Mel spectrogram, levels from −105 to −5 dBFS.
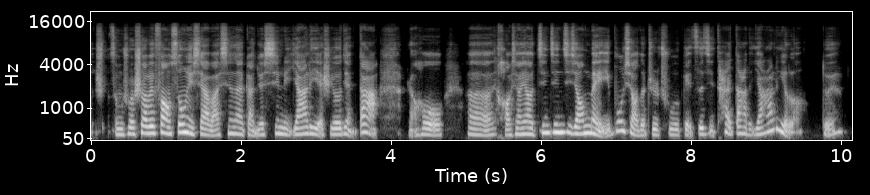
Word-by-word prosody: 说 - - -8
怎 180 - -5
么 175 - +1
说， 195 +2 -1
稍 220 +4 +1
微 215 - +6
放 220 -2 +4
松 245 +4 +5
一 210 - +3
下 180 -2 0
吧， 155 +1 -1
现 210 +4 -3
在 195 -2 -1
感 - - -4
觉 170 - -2
心 200 +3 0
理 180 - -3
压 190 +2 +1
力 205 -1 +1
也 175 - +1
是 - - -4
有 185 0 +2
点 205 +7 -3
大。 250 -1 +2 0.4
然 - - -8
后， 170 -2 0 0.3
呃， 170 -3 -3
好 165 - -3
像 185 +2 -2
要 190 -1 +1
斤 235 +8 0
斤 245 0 +6
计 245 -2 +1
较 205 -1 +3
每 215 -3 +4
一 - - -2
步 290 +1 0
小 230 - +1
的 155 - -2
支 170 +1 -4
出， 170 0 -6
给 - - -4
自 190 -1 0
己 190 - -7
太 250 - -3
大 210 -1 -2
的 170 - -9
压 215 +11 -1
力 290 -7 +2
了， - - -5 0.2
对。 250 +2 -6
195 Hz, 300 characters per minute, -25 LUFS, 175-230 Hz, 0.4 s, 微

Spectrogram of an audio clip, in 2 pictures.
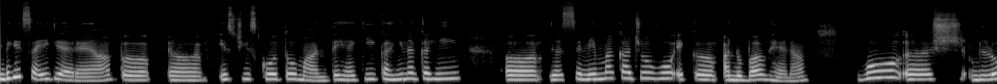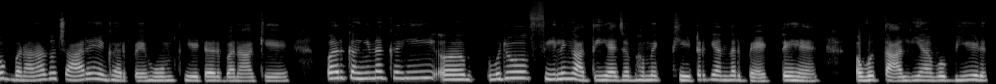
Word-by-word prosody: देखिए, 275 +8 +7
सही 250 -7 +1
कह 240 -6 +2
रहे 175 -1 -3
हैं 175 - -3
आप 220 +7 -6 0.5
अ, 195 -1 0 0.2
इस 235 0 -2
चीज़ 250 -1 -4
को 245 0 +5
तो 250 +2 +2
मानते 180 0 -1
हैं 205 0 0
कि 245 +4 -3
कहीं 235 -2 +2
न 265 +1 +1
कहीं 260 0 +2 0.5
अ - - +5
अ, 210 0 +2
सिनेमा 245 +4 +1
का 290 - +3
जो 280 +1 -2
वो 275 +1 +1
एक 230 0 -3 0.3
अनुभव 205 +2 +3
है 175 -5 -3
ना, 165 +4 -6 0.5
वो 305 +7 +4
अ, 235 -5 +3
श - - -8
लोग 230 +5 +3
बनाना 205 +1 -1
तो 270 - -1
चाह 205 -5 -1
रहे 255 +3 -1
हैं 240 - +1
घर 200 -3 -1
पे 175 - -2
होम 180 +1 -1
थिएटर 180 -1 0
बनाके। 170 0 -4 0.4
पर 290 +2 +5
कहीं 280 -2 +1
न 300 +1 +1
कहीं 295 +1 -3
अ, - - -2 0.4
वो 245 +3 +1
जो 295 +2 +1 0.2
फीलिंग 255 +1 +2
आती 200 -2 0
है, 195 -1 +4
जब 195 -1 -1
हम 200 +1 +1
एक 200 -1 -3 0.2
थिएटर 195 +2 +1
के 225 - 0
अंदर 205 0 0
बैठते 165 +3 0
हैं, 170 -3 0 0.4
अ, - - +7
वो 195 +2 +4
तालियाँ, 185 +1 0
वो 190 +1 +1
भीड़ 200 +1 +2
210 Hz, 195 wpm, -23 LUFS, 190-250 Hz, 0.5 s, देखिए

